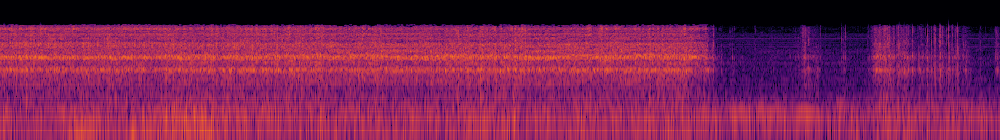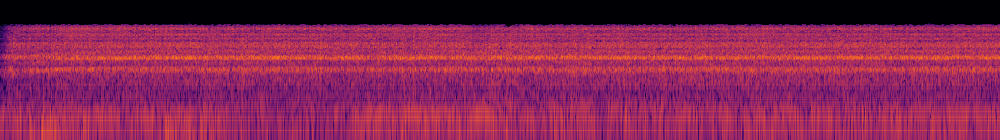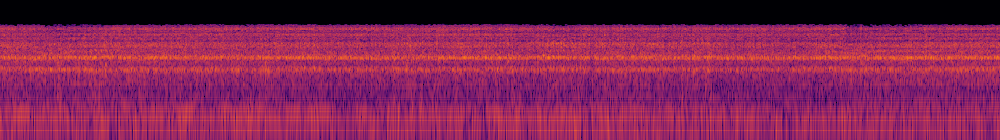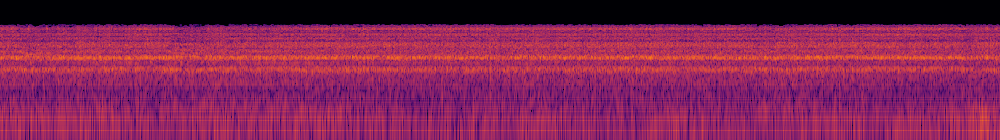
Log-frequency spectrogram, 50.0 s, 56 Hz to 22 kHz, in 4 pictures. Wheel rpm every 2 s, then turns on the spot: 160, 160, 160, 160, 60, 20, 100, 160, 160, 160, 160, 160, 160, 160, 160, 160, 160, 160, 160, 160, 160, 160, 160, 160, 160.
8-12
